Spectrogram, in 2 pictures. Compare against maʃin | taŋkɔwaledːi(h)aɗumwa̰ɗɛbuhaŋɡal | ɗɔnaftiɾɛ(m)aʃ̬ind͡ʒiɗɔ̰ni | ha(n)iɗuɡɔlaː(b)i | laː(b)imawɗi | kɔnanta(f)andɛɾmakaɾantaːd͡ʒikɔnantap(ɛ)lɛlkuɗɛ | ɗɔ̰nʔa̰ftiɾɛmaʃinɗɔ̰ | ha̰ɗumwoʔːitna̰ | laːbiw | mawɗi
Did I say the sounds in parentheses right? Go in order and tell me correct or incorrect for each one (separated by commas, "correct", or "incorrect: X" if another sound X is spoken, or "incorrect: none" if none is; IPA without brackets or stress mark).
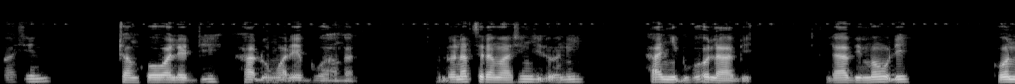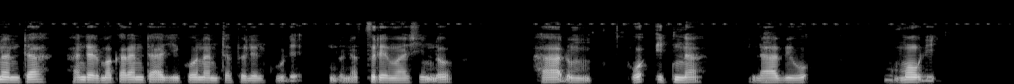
correct, correct, incorrect: ɲ, correct, correct, incorrect: h, correct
